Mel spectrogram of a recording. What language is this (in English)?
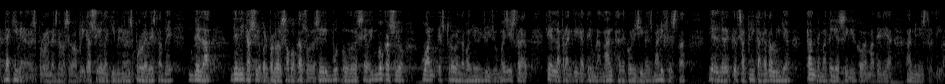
Catalan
